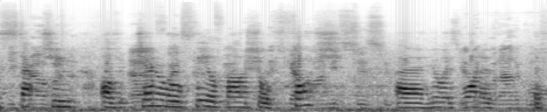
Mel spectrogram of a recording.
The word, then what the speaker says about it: Foch: I'm not entirely sure that's exactly how you pronounce his name, but it's spelled F-O-C-H. So it's the easiest way to say it without it sounding rude, I think.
